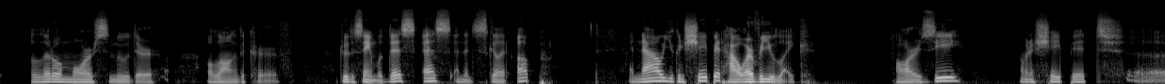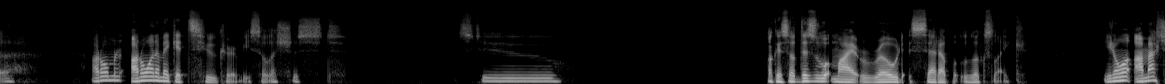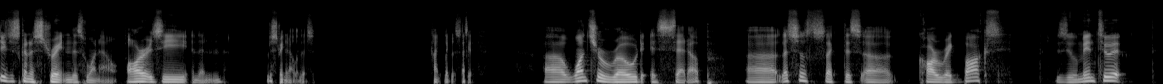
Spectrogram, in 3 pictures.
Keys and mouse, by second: 3.3 click, 4.3 s, 15.7 click, 16.4 r, 20.0 Tab, 21.8 shift+middle click, 23.0 shift+middle click, 24.6 r, 28.2 shift+middle click, 28.4 Tab, 28.4-28.8 middle drag, 29.4-29.8 middle drag, 30.6 shift+middle click, 31.6 click, 33.8 KP_Decimal, 34.8-34.9 middle drag.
